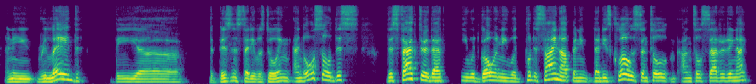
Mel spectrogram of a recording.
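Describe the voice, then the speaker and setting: A male rabbi telling a story in an animated, halting way, often repeating words. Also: medium pitch. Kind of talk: storytelling talk.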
